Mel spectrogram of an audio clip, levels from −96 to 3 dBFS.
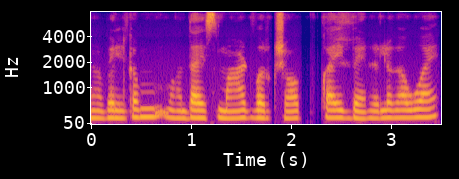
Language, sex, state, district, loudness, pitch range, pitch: Hindi, female, Uttar Pradesh, Lucknow, -16 LUFS, 190-200 Hz, 195 Hz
